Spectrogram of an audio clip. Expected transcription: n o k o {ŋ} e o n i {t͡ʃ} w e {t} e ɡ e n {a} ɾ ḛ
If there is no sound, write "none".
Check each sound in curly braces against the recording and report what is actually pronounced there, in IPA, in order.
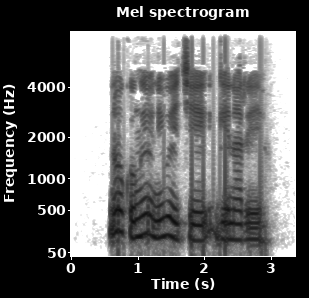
ŋ, none, t͡ʃ, a

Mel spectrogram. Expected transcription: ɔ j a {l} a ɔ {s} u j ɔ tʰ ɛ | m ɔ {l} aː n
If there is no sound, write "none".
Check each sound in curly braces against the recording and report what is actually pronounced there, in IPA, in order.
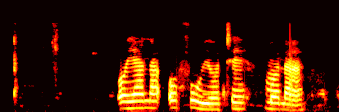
l, f, l

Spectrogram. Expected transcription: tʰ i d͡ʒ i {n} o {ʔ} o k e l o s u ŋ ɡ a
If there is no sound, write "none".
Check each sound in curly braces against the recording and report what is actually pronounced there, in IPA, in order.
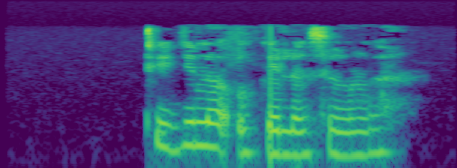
n, ʔ

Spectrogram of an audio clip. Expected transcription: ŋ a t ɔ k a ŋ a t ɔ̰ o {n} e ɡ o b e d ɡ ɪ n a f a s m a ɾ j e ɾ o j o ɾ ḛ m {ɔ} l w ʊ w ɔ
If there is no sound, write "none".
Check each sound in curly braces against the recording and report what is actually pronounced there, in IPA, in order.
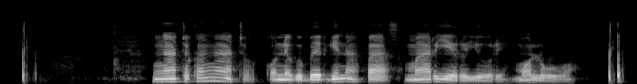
n, ɔ

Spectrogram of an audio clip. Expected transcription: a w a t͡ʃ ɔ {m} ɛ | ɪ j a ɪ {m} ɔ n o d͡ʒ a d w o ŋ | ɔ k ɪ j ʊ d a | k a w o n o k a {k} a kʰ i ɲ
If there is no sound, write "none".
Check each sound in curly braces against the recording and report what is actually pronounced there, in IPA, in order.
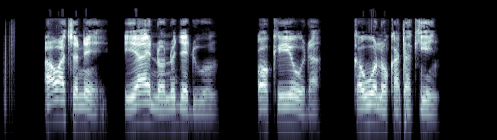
n, n, t

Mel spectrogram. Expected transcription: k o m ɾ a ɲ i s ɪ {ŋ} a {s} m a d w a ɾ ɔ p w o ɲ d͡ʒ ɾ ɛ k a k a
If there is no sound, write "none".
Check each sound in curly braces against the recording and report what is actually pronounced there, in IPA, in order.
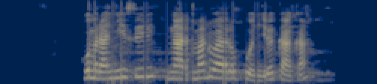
ŋ, t

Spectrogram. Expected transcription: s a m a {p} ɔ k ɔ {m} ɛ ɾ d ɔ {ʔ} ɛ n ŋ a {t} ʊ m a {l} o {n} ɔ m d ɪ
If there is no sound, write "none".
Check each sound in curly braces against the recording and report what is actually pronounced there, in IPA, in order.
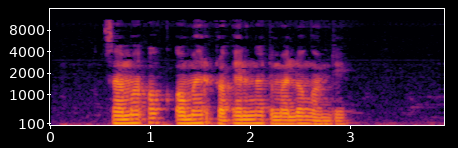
ʔ, m, ʔ, t, l, ŋ

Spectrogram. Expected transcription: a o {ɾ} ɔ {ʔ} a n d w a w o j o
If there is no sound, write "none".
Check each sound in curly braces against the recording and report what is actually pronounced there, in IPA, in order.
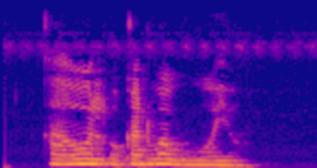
l, k

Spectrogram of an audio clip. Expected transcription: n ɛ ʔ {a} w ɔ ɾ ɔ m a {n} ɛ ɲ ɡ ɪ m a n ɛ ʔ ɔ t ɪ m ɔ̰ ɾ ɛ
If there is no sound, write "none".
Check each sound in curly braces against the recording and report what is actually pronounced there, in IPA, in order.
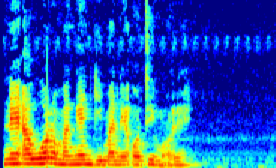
a, ŋ

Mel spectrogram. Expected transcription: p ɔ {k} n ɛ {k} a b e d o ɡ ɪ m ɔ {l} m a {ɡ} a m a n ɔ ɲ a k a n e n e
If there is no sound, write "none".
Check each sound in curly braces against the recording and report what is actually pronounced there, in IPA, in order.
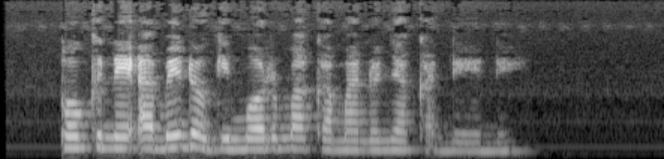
k, ʔ, r, k

